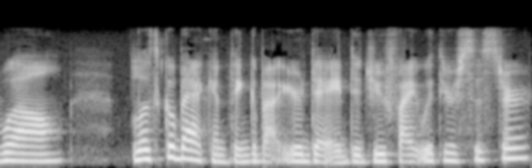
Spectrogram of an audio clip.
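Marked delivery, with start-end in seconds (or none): none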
